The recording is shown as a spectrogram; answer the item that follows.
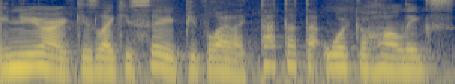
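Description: Against light background noise, a woman with a Portuguese accent talks at a fairly quick pace and a fairly low pitch. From Portugal. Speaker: journalist and trainer. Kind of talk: casual interview. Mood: animated, friendly. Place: office. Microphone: lapel.

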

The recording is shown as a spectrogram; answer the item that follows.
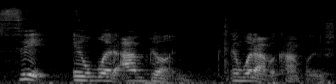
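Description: With light background noise behind her, a woman speaks at a moderate pace. Her tone is bright, sharp and animated. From United States. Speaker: YouTuber reviewing TV episodes. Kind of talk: casual vlog review. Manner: laughs often. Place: home room. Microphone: phone near.

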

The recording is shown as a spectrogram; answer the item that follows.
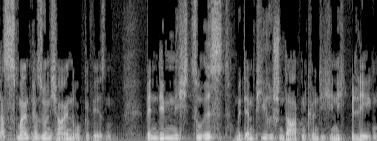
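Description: The pace is fairly quick for this man. Ordinary variation marks his pitch. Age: 30s. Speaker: party board candidate; candidate. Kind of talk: candidate Q&A. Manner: hesitant, many fillers. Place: hall. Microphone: podium.

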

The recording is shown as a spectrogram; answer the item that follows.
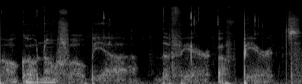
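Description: Very slowly, a man speaks in a whisper. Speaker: ASMR creator. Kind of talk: ASMR sleep video, reading facts. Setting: close-up binaural microphone. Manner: soft-spoken. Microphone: studio mic.

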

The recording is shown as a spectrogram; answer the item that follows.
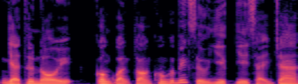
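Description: The intonation sounds lively. The speaker is doing plain reading aloud.

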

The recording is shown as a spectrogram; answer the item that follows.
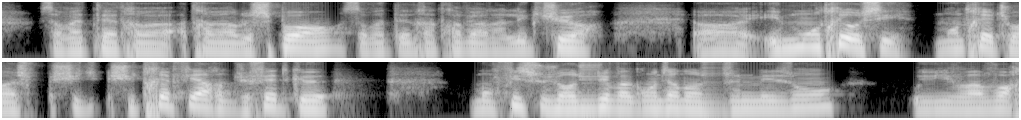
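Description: A man with a plain, everyday voice speaks at a moderate pace and medium pitch, with fairly even intonation, over a quiet background. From Switzerland, Geneva. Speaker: fitness coach and entrepreneur. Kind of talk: casual interview conversation.

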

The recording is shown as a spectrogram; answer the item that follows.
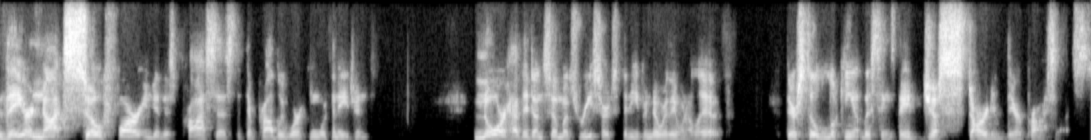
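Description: A man speaks with lively intonation. The background is quiet. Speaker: real estate marketing instructor. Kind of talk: lecture. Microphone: webcam.

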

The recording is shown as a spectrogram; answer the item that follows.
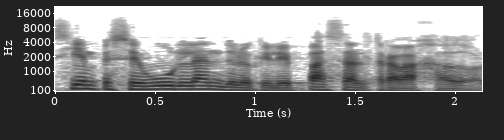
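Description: Speaking at a very fast pace, a man uses a fairly high pitch with very wide pitch swings. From Argentina. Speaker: TV political talk show host. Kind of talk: opinion monologue; interview. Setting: studio. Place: studio. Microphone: lapel.

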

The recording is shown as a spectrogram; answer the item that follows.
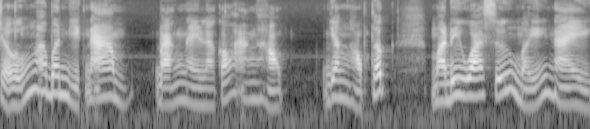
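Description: Lively in intonation, a woman talks at a fairly slow pace in a dry sound with no echo. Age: 30s. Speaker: YouTuber vlogger. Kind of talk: casual vlog monologue. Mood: reflective, earnest. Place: home room. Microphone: lapel.

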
